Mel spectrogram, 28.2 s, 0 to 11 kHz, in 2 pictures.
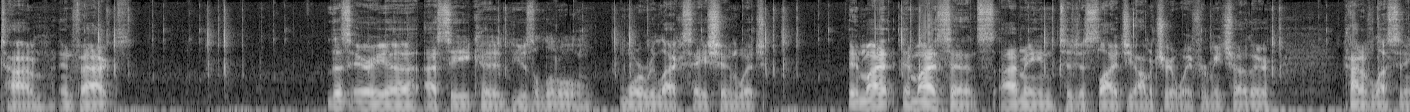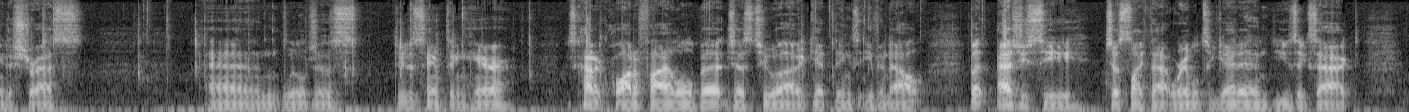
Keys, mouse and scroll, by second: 0.8 click, 1.1 g, 1.1 g, 1.5 click, 1.9 click, 2.1 g, 2.2 g, 2.7 click, 4.9 j, 5.7 click, 6.1 g, 6.3 g, 6.9 click, 7.4 click, 7.6 g, 7.8 g, 8.2 click, 8.9 click, 9.0 g, 9.2 g, 9.7 click, 10.2 click, 10.4 g, 10.6 g, 10.9 click, 11.5 click, 11.9 shift+click, 12.7 j, 13.2 click, 13.7 typing, 14.1 click, 14.5 ctrl+x, 15.2 scroll down 2, 15.6 shift+middle click, 16.0 1, 16.4 click, 17.5 j, 18.1 j, 18.3 click, 18.6 ctrl+x, 19.3 1, 20.7 scroll down 2, 21.2 middle click, 22.0-22.6 scroll down 5, 22.3 shift+middle click, 22.8 middle click.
